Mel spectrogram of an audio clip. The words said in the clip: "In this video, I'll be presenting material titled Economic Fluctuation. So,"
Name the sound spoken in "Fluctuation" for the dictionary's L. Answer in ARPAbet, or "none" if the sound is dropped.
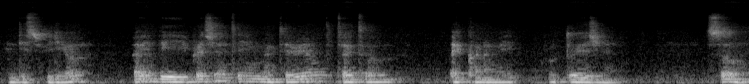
none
